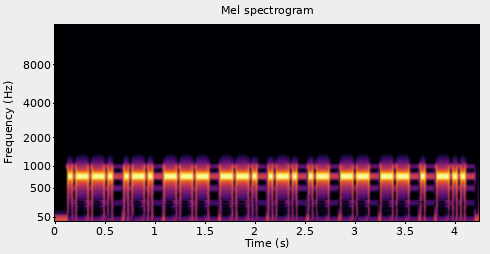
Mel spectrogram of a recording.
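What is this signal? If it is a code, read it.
Morse code, heard as a keyed tone, about 30 wpm, 750 Hz. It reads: PROGRAMMED
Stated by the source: Morse practice transmission at 30 WPM.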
